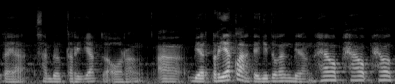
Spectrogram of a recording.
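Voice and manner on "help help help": higher, retold cry for help; mock shout for help; yelling for help. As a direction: call out for help, half-acted. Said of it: "gua sambil yelling gitu".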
